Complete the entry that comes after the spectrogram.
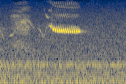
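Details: Red-winged blackbird defending its nest against a white-tailed deer standing right in front of it: a single high, thin whistled note held steady for about a third of a second over a faint background hum.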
